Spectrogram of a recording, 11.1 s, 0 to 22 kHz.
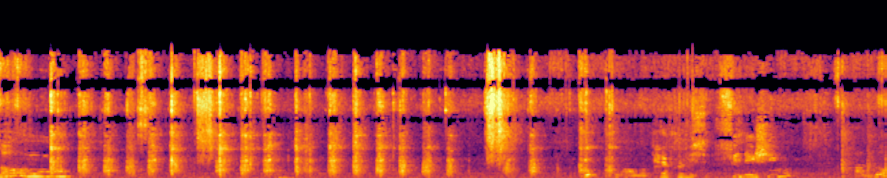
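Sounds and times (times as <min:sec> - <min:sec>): pepper mill grinding: 0:00.1 - 0:07.8.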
